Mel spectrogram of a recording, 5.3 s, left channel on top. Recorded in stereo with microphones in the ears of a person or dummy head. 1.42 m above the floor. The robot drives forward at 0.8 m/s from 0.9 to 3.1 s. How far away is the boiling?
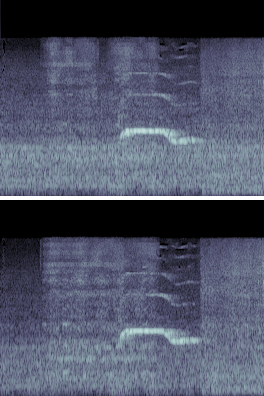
About 0.5 m.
